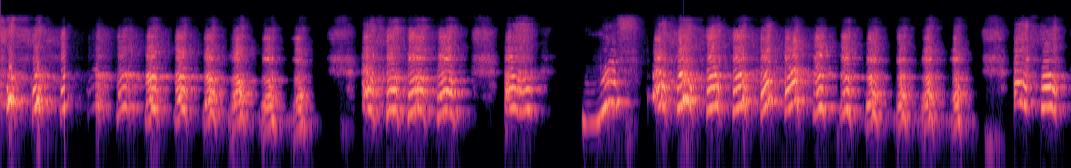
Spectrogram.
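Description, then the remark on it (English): Loud laughter in quick rhythmic bursts, with people pretending to be dogs through panting, yappy sounds as a laughter exercise. It runs nearly continuously with a couple of brief pauses. “For anyone tuning in right now, audio only, we're pretending we're dogs and laughing for this laughter experiment.”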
